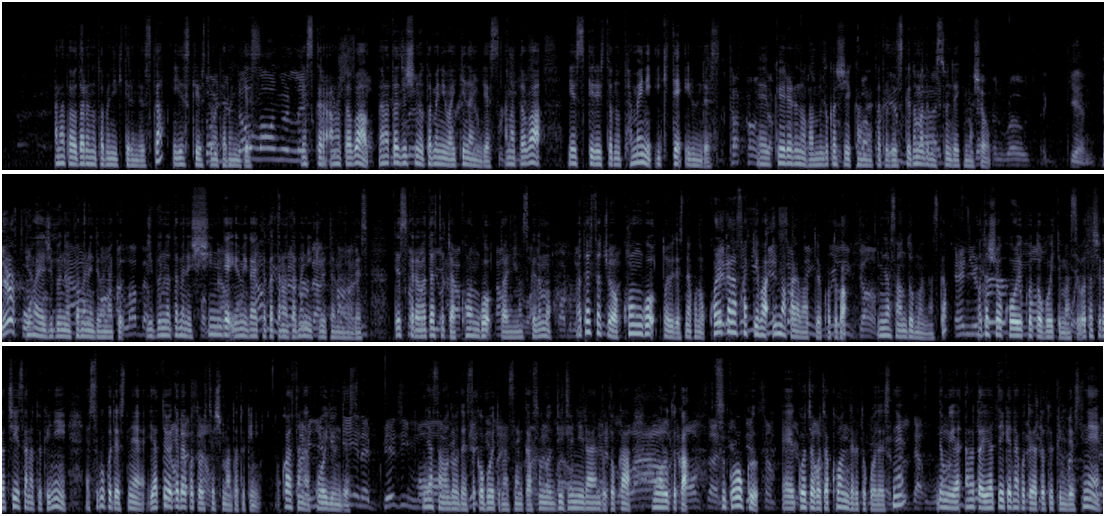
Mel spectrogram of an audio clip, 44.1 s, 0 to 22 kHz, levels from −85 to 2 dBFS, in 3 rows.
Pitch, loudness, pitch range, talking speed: 150 Hz, -32 LUFS, 130-170 Hz, 470 characters per minute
